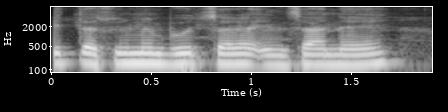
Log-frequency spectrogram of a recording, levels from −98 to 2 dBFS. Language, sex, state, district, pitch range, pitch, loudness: Hindi, male, Arunachal Pradesh, Papum Pare, 145-155 Hz, 150 Hz, -14 LUFS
